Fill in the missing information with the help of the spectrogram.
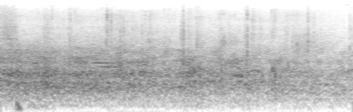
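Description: An audience claps in a steady, dense burst of applause that holds at an even, fairly loud level for the whole moment, with no voices standing out.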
